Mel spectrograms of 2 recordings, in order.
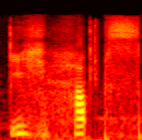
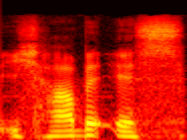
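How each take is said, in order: First: The verb and pronoun merge into one syllable. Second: Each word is said separately and in full. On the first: The speaker calls it right. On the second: The speaker calls it wrong. "منتها اینطور نمیگن"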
